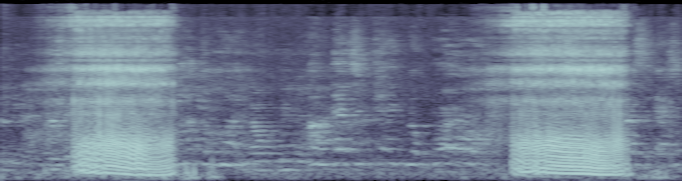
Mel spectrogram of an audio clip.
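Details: Very loud heavy snoring: two loud, harsh, rattling snores a few seconds apart, with quiet breathing between them.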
